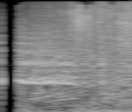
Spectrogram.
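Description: Car tires squealing in a sustained skid during a drift in NFS Unbound, loud and continuous after a brief silent gap, with a steady high whine over engine roar.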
